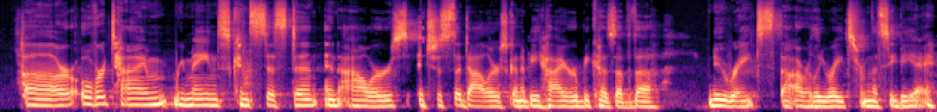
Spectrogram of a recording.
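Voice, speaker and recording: At a moderate pace, a woman with a very deep, low pitch and ordinary pitch variation keeps a very even loudness over noticeable background noise. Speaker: police department budget officer. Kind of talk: budget report at public meeting.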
